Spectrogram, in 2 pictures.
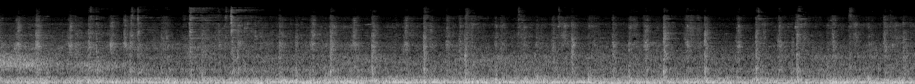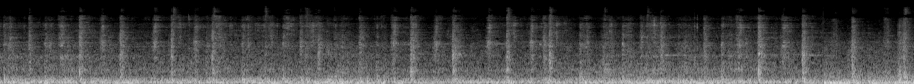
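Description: Freight train of hopper wagons rolling slowly past: a steady low rumble of wheels on rail with many irregular clicks, knocks and clanks from the wheels and couplings.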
